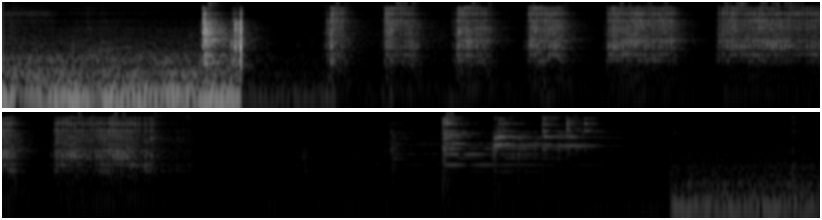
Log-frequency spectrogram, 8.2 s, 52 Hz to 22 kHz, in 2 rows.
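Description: A wrench working 16 mm bolts off a Jeep JL bumper: a run of short, evenly spaced metallic ratcheting bursts, close and clear, followed by a faint clink, with no talking.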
